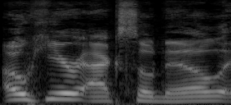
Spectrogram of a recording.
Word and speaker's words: Ojer Axonil: I looked at pronunciation to make sure I was pronouncing this right, but Ojer Axonil is like maybe my favorite Magic card name ever.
